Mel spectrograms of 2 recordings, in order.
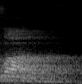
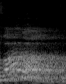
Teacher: Então a sílaba tônica da palavra varal é o ral.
